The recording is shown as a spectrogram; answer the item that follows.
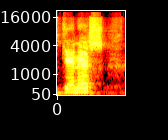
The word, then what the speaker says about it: Gines: tock it's at guinness my name your name is yes his last name is guinness not spelled like the weird though yeah i had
